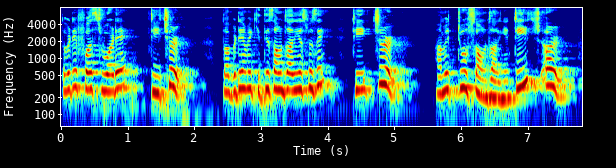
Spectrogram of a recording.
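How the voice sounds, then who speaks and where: A woman teacher giving a recorded lesson to children. She speaks with a lilt, calls her pupils "beta", pauses on many "uh"s and reads English words out slowly. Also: high voice, darkish tone.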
